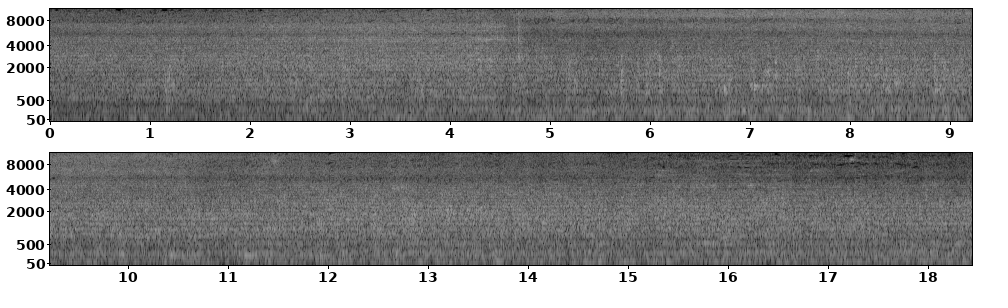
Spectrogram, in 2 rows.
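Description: A train of withdrawn steam locomotives hauled past by a working DR class 50 steam locomotive, its wheels rolling over the rails in a steady rumble that grows louder over the first few seconds.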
